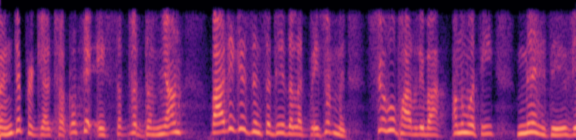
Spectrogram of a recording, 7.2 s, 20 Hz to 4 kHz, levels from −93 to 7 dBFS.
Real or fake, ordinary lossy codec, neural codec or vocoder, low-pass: fake; none; codec, 16 kHz in and 24 kHz out, 0.4 kbps, LongCat-Audio-Codec, two codebook decoder; 3.6 kHz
